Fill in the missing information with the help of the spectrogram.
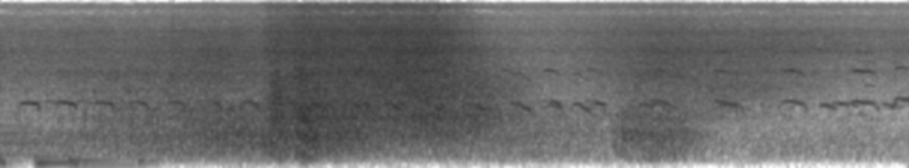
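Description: A rush of surf-like noise that swells to a peak about three seconds in and ebbs away, with a smaller swell a couple of seconds later. A string of short, high chirps repeats about three times a second throughout.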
